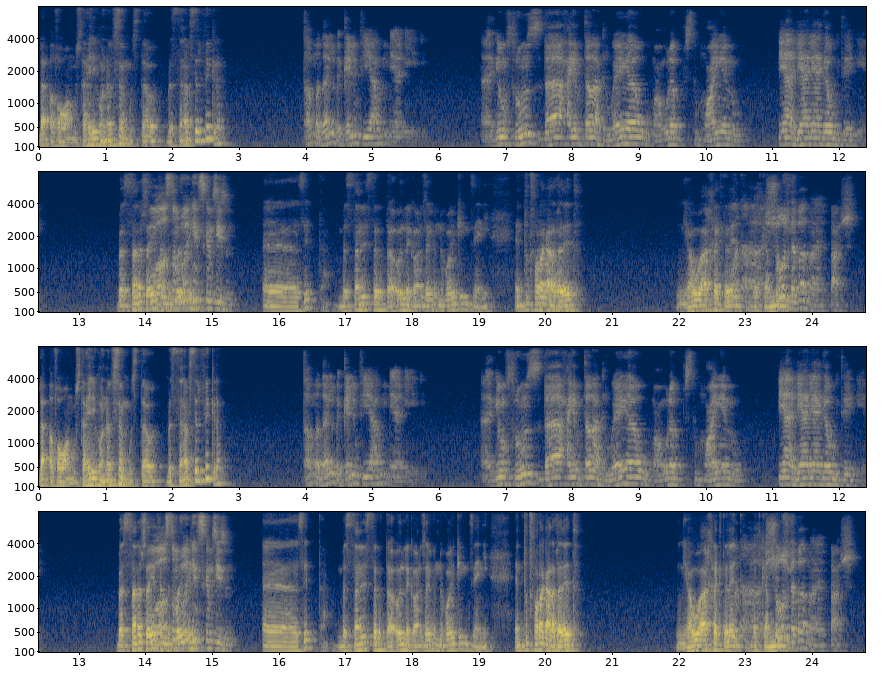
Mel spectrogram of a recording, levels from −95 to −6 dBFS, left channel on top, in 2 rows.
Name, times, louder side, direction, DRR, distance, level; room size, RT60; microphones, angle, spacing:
voice 1, 0.0-2.7 13.6-14.8 15.8-20.5 22.0-23.6, right 3 dB, 80° right, 0.4 m, -26 dB
voice 2, 4.0-5.7 6.6-10.5 11.1-12.4 14.0-15.3 22.8-24.6, right 1 dB, 30° right, 0.7 m, -34 dB
2.6 x 2.2 x 2.3 m
head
